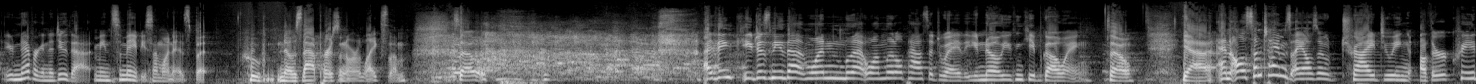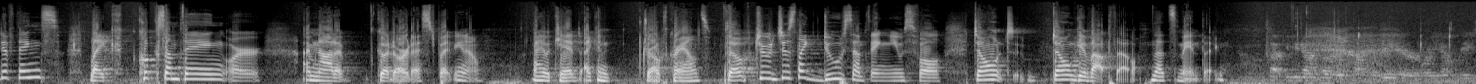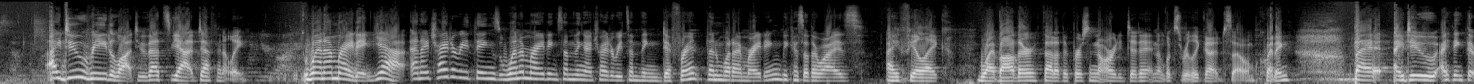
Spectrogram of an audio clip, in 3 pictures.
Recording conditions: live audience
